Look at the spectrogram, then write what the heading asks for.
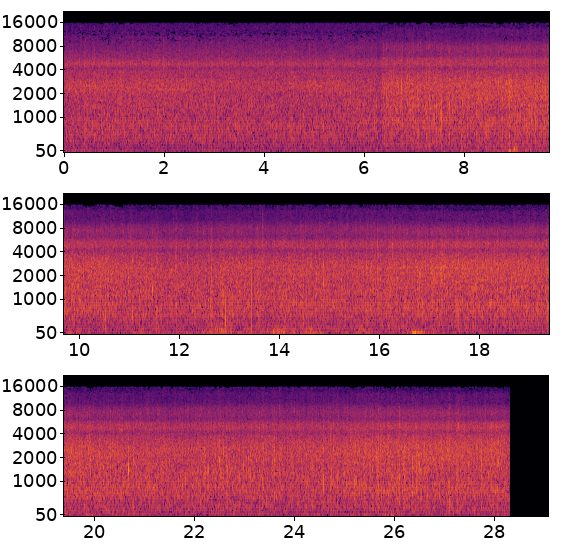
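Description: Steady rain falling, a dense, even hiss. It gets louder about six seconds in and cuts off abruptly near the end.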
